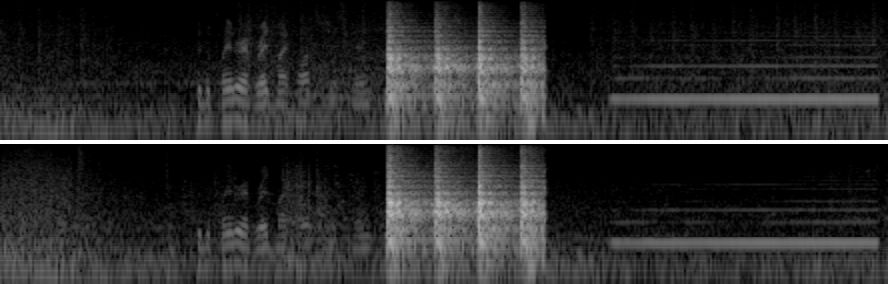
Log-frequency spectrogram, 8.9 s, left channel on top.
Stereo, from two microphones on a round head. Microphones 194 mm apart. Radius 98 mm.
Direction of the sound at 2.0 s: 30° left (ahead or behind).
